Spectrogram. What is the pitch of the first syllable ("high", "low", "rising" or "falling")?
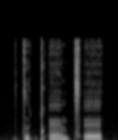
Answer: high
